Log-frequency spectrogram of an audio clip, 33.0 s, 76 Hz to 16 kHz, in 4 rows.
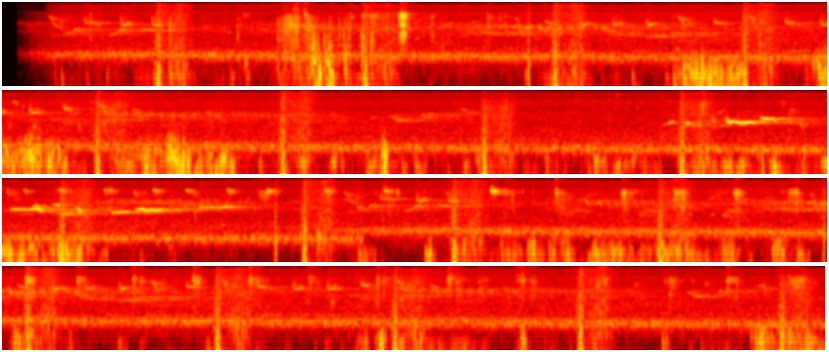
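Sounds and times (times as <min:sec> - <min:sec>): birds singing: 0:00.2 - 0:32.9
low hum and hiss: 0:00.2 - 0:32.9
bird whistling: 0:14.9 - 0:18.8.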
